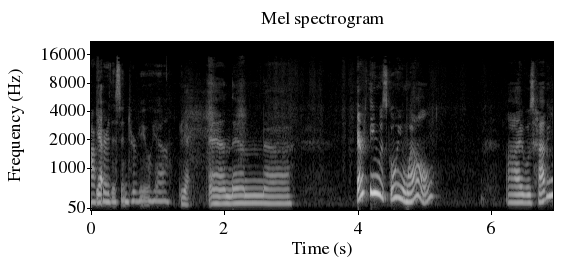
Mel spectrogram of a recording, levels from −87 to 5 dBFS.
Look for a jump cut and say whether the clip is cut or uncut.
uncut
